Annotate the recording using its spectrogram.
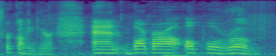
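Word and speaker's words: Opall-Rome: And Barbara Opel-Rome.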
